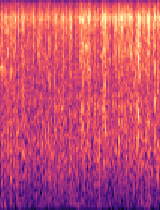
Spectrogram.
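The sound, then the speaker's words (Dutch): Rain patters steadily on tent fabric in unsettled weather with heavy rain showers and gusts of wind, a dense continuous hiss of soft drops with no pauses, fairly quiet, with no voices. “Dan weer enorme regenbuien en dan weer windvlagen.”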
